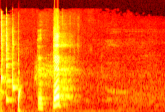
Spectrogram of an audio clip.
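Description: A voice giving a few short, broken syllables in the first second, halting like a stammer, then dying away to a faint trace.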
